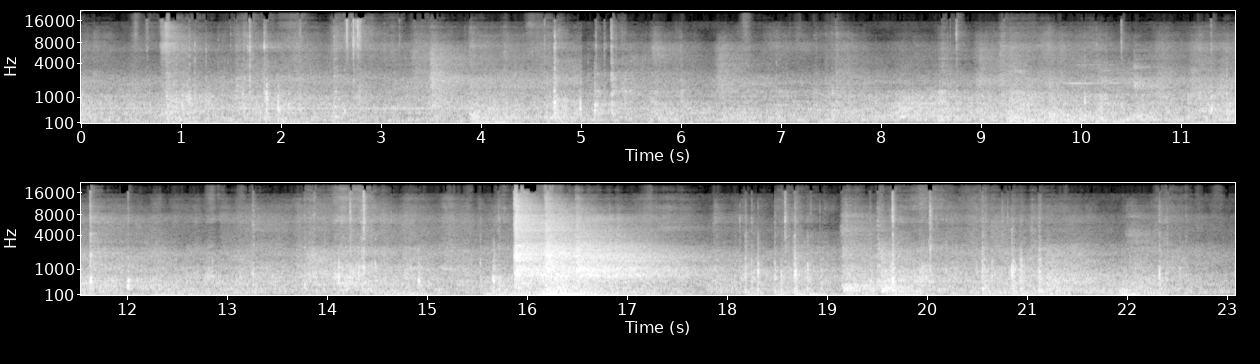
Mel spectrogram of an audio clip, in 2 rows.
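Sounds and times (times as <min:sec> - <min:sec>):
handling knocks and clicks: 0:11.3 - 0:22.8.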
